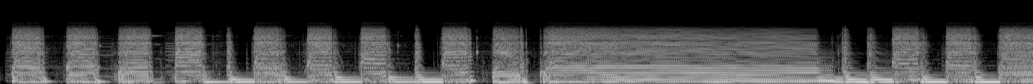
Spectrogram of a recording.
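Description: Electric guitar through an Egnater Boutikit 20-watt 6V6 tube amp head with the gain maxed: heavily distorted, short chopped chords in a quick rhythm, a chord left ringing for a couple of seconds past the middle, then more short chords. The low end is big and boomy; partway through, the amp's tight switch is thrown to tighten it up.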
